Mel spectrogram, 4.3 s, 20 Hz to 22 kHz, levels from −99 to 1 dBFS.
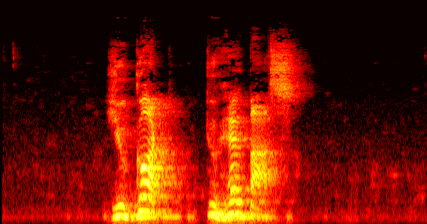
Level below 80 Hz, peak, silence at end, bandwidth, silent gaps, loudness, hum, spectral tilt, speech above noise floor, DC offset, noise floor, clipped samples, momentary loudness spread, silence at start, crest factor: -56 dBFS; 0 dBFS; 1.35 s; 10.5 kHz; none; -18 LUFS; none; -6 dB/octave; 49 dB; under 0.1%; -66 dBFS; under 0.1%; 19 LU; 1.1 s; 20 dB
